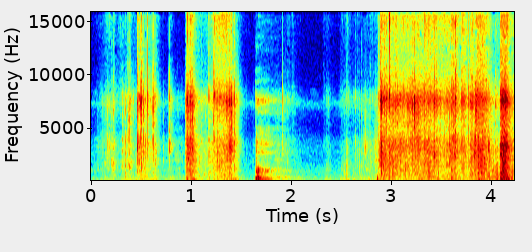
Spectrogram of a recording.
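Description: Cotton saree cloth rustling and crinkling as it is handled, unfolded and turned over by hand. There are a few short rustles, then a longer, louder stretch of handling near the end.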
